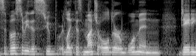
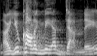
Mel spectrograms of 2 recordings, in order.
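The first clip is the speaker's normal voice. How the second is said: higher, put-on British challenge; mock British indignation; 5 semitones higher, 4 dB louder than usual. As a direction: act the affronted British gent. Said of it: "the British equivalent of, like, hulking out".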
